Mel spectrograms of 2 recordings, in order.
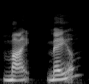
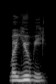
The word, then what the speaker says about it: Mayumi: Would you mind telling us a little bit about Nurse Mayum? Mayumi. Yes. Mayumi. Oh, I totally butchered that.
